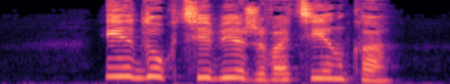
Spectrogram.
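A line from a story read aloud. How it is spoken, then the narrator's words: Silent mental exclamation. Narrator (Russian): Воскликнул я мысленно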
